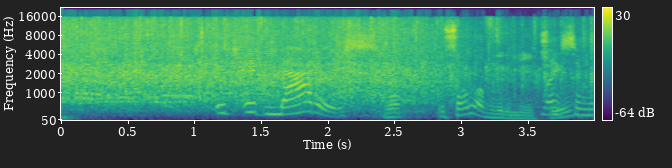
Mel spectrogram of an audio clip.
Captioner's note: cheers and applause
